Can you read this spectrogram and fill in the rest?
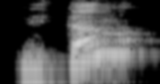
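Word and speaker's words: litham: Et comme vous le savez, donc la graphie TH est prononcée T en français, d'où la prononciation de l'itam.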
